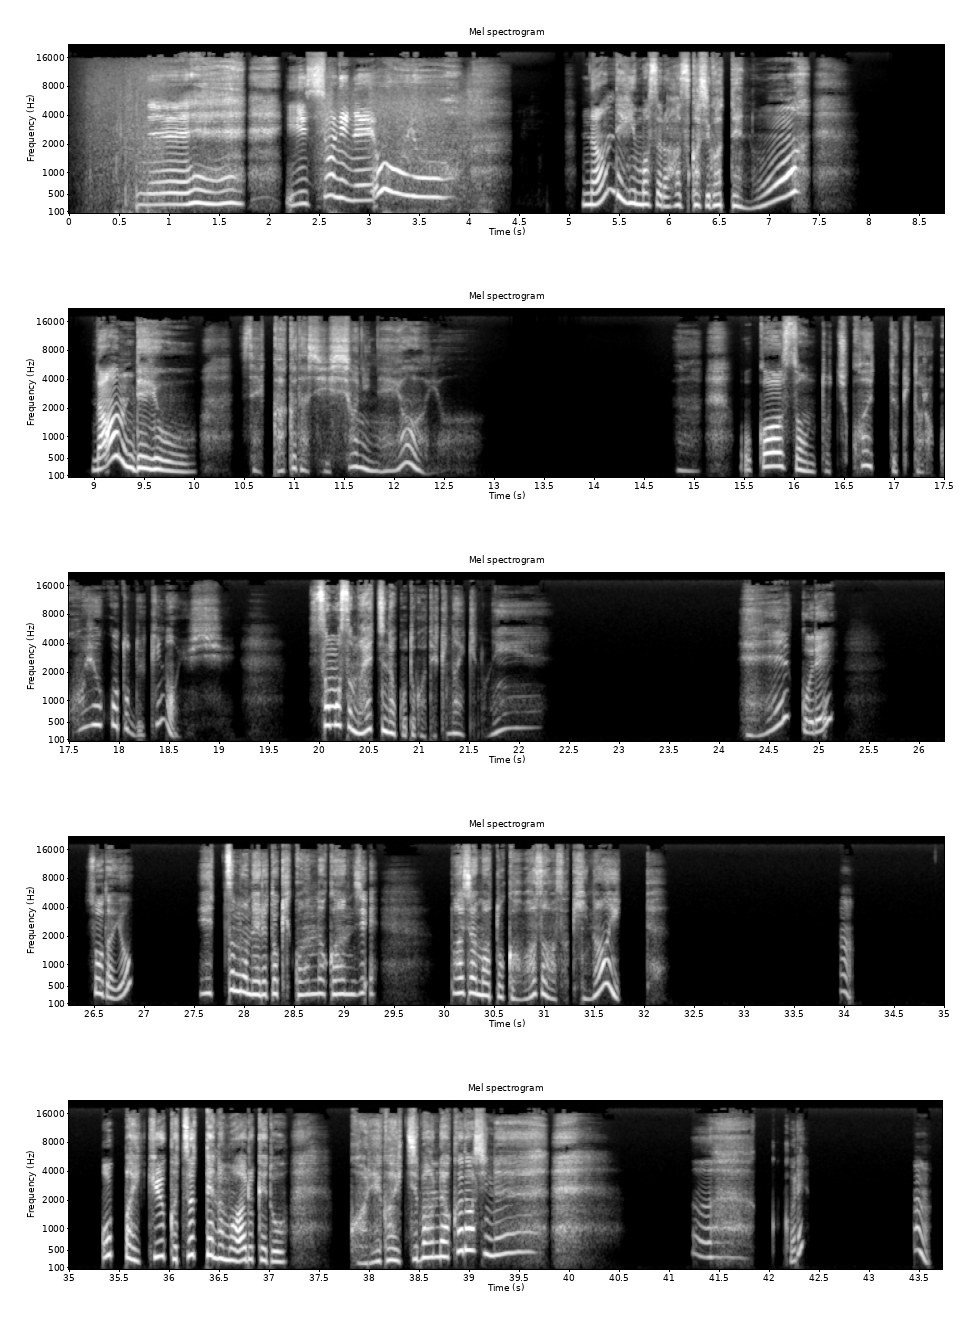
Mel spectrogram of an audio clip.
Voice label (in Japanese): 照れ隠しピロートーク, ASMR; 水音系SEなし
